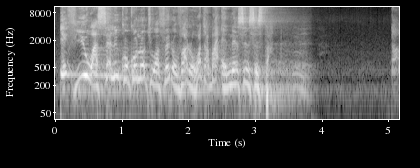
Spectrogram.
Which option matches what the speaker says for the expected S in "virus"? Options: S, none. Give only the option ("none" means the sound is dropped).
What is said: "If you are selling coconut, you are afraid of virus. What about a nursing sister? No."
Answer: none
